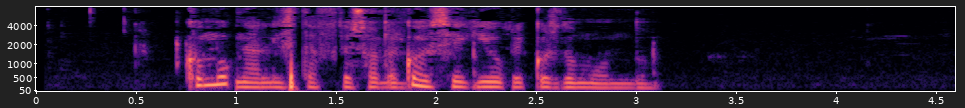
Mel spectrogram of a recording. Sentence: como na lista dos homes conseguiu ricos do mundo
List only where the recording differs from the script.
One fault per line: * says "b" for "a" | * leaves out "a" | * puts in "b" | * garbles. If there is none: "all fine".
all fine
